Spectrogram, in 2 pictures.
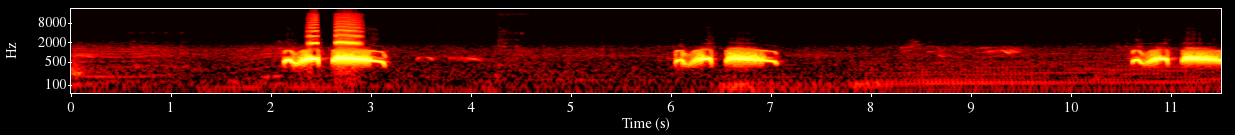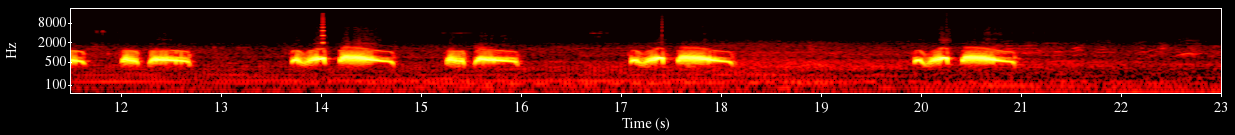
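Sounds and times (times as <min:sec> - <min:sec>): dove cooing: 0:02.0 - 0:04.2, 0:06.0 - 0:07.2, 0:10.6 - 0:12.8, 0:13.6 - 0:16.1, 0:17.0 - 0:18.2, 0:19.9 - 0:21.2.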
